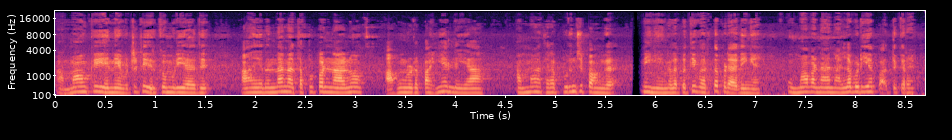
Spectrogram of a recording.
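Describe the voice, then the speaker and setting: Man acting earnest young groom, soft earnest voice, faint background noise. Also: sits high, fairly even intonation, quick pace, lightly acted. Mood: reassuring. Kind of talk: TV drama acting.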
